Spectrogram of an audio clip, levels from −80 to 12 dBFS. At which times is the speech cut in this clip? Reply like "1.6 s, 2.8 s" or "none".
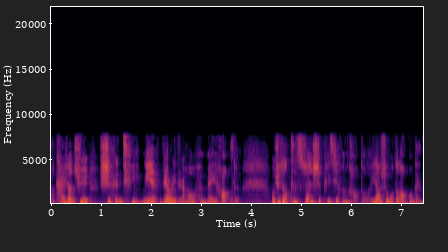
2.5 s, 4.8 s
